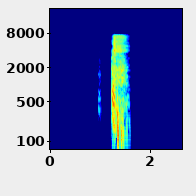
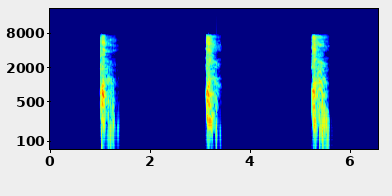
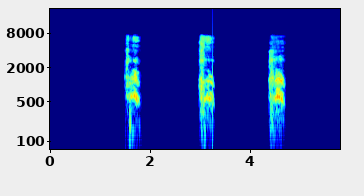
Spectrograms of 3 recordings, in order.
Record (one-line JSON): {"cough_length": "2.6 s", "cough_amplitude": 28196, "cough_signal_mean_std_ratio": 0.23, "three_cough_length": "6.6 s", "three_cough_amplitude": 28448, "three_cough_signal_mean_std_ratio": 0.2, "exhalation_length": "5.8 s", "exhalation_amplitude": 10809, "exhalation_signal_mean_std_ratio": 0.29, "survey_phase": "beta (2021-08-13 to 2022-03-07)", "age": "18-44", "gender": "Female", "wearing_mask": "No", "symptom_none": true, "smoker_status": "Never smoked", "respiratory_condition_asthma": false, "respiratory_condition_other": false, "recruitment_source": "REACT", "submission_delay": "3 days", "covid_test_result": "Negative", "covid_test_method": "RT-qPCR"}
